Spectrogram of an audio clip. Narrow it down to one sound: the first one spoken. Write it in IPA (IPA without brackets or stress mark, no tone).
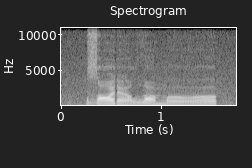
zˤ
